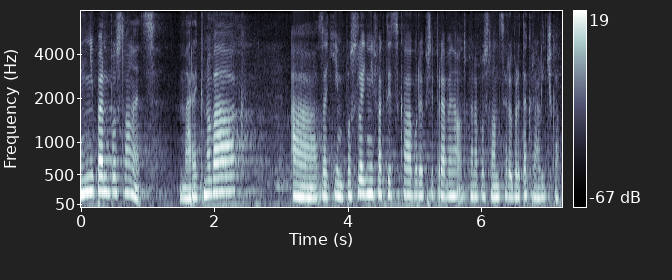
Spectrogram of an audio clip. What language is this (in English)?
Czech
